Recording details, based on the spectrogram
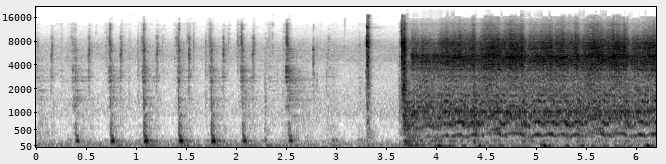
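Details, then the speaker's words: International V345 dump truck, 5-speed column shift, 13,000 miles shown, sitting about 22 years: even cranking about three turns a second with no firing, then a sudden loud rush; cranks but won't start, possible dead cylinder, fuel line dry and fuel pump suspected. "bump it oh it's a pretty good sound and crank sounds like it may have a a dead hole on one cylinder"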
